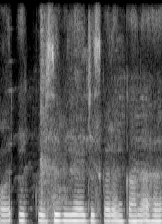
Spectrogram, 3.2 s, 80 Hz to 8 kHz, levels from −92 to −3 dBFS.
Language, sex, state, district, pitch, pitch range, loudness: Hindi, female, Jharkhand, Deoghar, 210 Hz, 205-215 Hz, -15 LUFS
